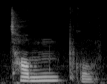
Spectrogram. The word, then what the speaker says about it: 젊고: 자, 그리고 세 번째 젊고. 젊고. 조금 길게 발음이 나는 것 같은데 젊고, 젊고.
